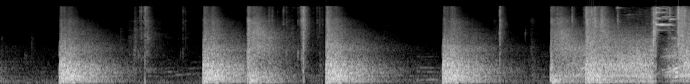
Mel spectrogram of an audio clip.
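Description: Single shots from a suppressed 5.56 Sig MCX rifle with an OSS suppressor, fired about one to two seconds apart, each trailing off in echo. About two-thirds of the way in, a quicker string of shots runs together.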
